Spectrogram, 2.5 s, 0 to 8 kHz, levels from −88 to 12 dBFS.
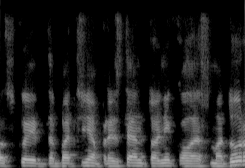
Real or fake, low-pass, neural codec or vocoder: real; 7.2 kHz; none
